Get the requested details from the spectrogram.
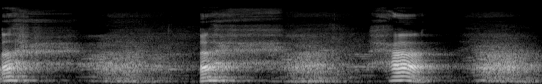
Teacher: Lidah dalam bertemu dengan dinding tenggorokan, atau keduanya, posisi keduanya ini adalah di wasatul halaq, bagian tengah tenggorokan. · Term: huruf ha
